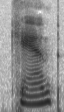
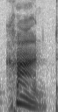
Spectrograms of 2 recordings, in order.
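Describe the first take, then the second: First: It is said without a British accent. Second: It is said with a British accent.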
